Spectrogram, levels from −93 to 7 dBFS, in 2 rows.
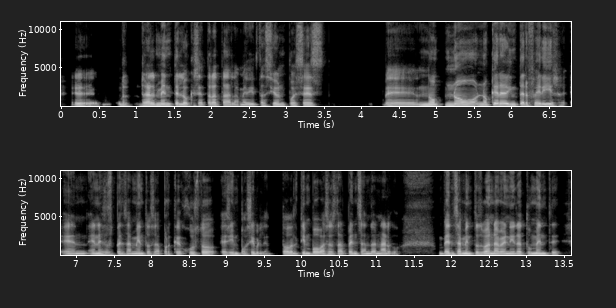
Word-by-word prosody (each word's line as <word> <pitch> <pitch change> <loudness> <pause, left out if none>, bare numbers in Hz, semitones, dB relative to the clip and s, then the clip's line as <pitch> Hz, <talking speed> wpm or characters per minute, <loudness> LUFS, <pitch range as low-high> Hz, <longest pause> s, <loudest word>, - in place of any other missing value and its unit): Eh, 405 - 0 0.3
re 135 -1 -6
realmente 155 +3 +3
lo 125 -4 +3
que - - -10
se 115 - -3
trata 120 -1 0
la 105 0 -6
meditación, 120 +6 -2
pues 120 -3 -5
es, 125 -2 -1 0.8
eh, 110 -3 0
no, 135 +1 +4
no 175 +3 +3
no 180 +1 -1
querer 190 -1 +7
interferir 155 -4 +1
en 115 -2 -2
en 130 - +1
esos 130 0 -3
pensamientos, 120 -1 -2
o - - -3
sea, 110 - -6
porque 115 - -6
justo 125 +4 -3
es 120 +1 -5
imposible, 125 - -5
todo 125 0 +1
el 115 -1 -7
tiempo 125 -1 +1
vas 115 +1 -1
a - - -3
estar 115 -1 -4
pensando 115 -3 -1
en 115 +2 0
algo. 120 - -4 0.5
Pensamientos 130 0 +2
van 125 -1 +3
a - - +5
venir 120 0 +1
a 125 - +2
tu 125 - -4
mente 130 +2 +1
125 Hz, 190 wpm, -24 LUFS, 115-135 Hz, 0.8 s, querer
